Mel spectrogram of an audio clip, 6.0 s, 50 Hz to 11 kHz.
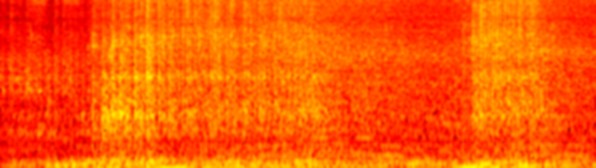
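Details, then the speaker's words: Case 2470 tractor being revived: loud, deep diesel clatter at a steady fast idle, around 1,500 then 1,200 rpm, firing evenly without stumbles; the engine runs normally. "Yeah. That's 1,500. 1,500. That's like 1,200. Oh, it sounds good."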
